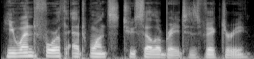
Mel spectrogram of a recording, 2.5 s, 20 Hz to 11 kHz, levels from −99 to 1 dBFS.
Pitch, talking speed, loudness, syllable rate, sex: 115 Hz, 210 wpm, -21 LUFS, 5.7 syllables/s, male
